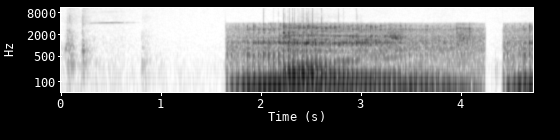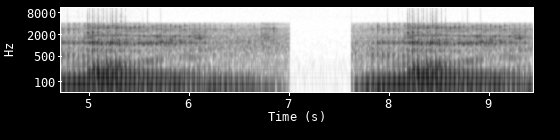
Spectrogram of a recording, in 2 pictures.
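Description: A dubbed-in snoring sound effect: the same low, rasping snore plays three times, each about two and a half seconds long, with short pauses between.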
